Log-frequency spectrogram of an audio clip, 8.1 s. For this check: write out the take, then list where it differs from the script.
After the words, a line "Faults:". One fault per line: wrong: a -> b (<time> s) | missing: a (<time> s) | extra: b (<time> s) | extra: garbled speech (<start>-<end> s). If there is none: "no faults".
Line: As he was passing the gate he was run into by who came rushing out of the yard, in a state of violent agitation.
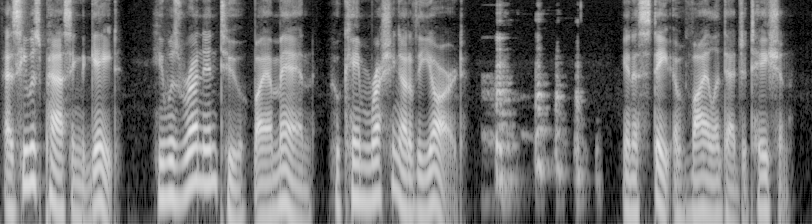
As he was passing the gate he was run into by a man who came rushing out of the yard, in a state of violent agitation.
Faults:
extra: a man (2.7 s)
